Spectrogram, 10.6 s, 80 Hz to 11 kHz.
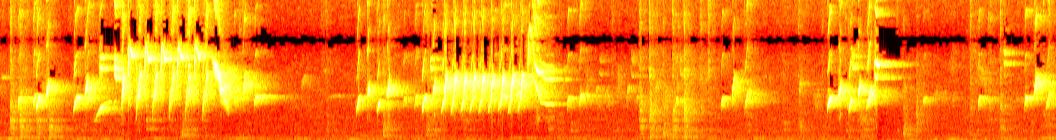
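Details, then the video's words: Young male European goldfinch, a contest-winning caged singer from the Madrid region, Spain, 2012; long phrases of rapid liquid twitters and buzzy trilled passages, each lasting a second or two, with brief quiet gaps between. "JILGUERO CAMPERO CAMPEON 2012"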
